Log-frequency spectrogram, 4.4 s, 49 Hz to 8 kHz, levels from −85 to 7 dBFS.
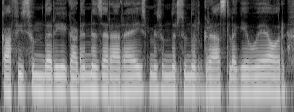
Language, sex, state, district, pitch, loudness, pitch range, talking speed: Hindi, male, Himachal Pradesh, Shimla, 125 Hz, -15 LUFS, 125-130 Hz, 215 wpm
